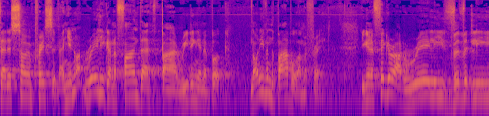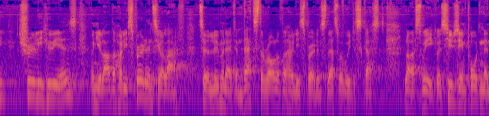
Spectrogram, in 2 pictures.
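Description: Noticeable background noise sits behind a man talking at a very fast pace. His fairly high pitch carries lively intonation. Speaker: preacher. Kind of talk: conversational, humorous sermon. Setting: church sermon. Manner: fast talker; fast talker, self-described motormouth.

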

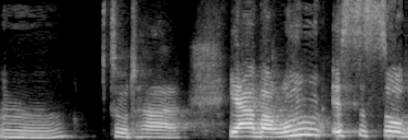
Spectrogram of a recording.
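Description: A woman with a fairly high pitch against a quiet background. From Saxony, eastern Germany. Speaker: nutrition coach. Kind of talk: interview. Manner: halting.

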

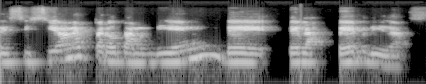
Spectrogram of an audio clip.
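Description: A woman speaks at a medium pitch. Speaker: community organizer and public health worker, book author. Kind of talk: interview conversation.

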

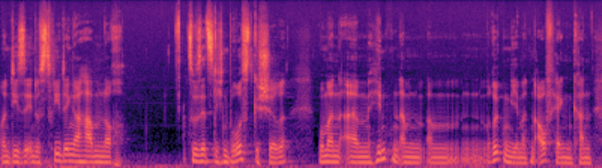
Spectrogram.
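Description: A man's plain, everyday voice at a moderate pace, with ordinary pitch variation. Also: fairly low pitch for a man. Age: 20s. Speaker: music video director. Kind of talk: casual chat.

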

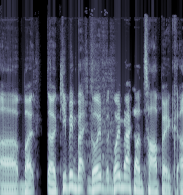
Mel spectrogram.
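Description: A man speaks with a Singaporean accent. The recording is very clean with a silent background, and the sound is dry and close with no echo. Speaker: game narrator, podcast cast member. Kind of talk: casual chat.

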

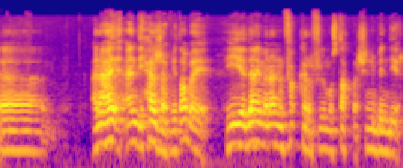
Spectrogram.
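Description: A man's dark, mellow, medium-pitched voice at a moderate pace with ordinary pitch variation. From Libya, Benghazi. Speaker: travel content creator. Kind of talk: interview.

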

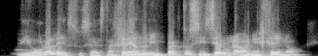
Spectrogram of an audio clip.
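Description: Dark and mellow yet somewhat breathy, a man's fairly high voice races along at a very fast pace with fairly even intonation. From Spain. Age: 40s. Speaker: nonprofit director. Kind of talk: interview.

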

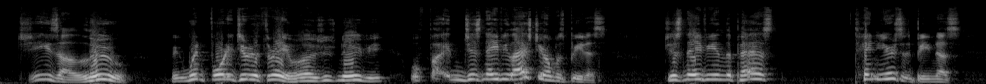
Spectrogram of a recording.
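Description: An animated man speaks with very wide pitch swings and long, frequent pauses. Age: 30s. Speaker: podcast host and Notre Dame football fan. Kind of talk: casual solo podcast recap. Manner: casual, animated, sports fan.

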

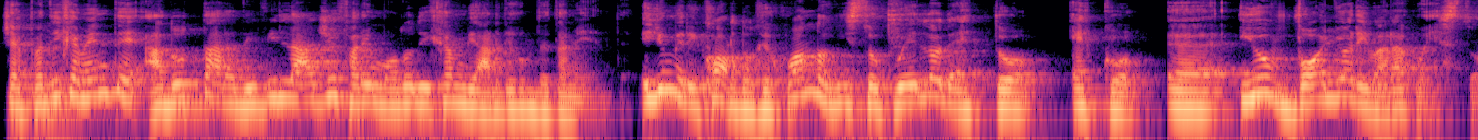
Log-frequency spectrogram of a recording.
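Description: The speech runs at a very fast pace with lively intonation and hardly any pauses. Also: man, high pitch for a man. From northern Italy, Milan. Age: 20s. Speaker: podcast co-host, business coach. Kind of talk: casual chat.

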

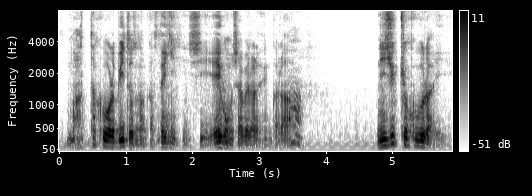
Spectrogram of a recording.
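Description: A man with a Kansai accent at a fairly quick pace, on a very clean recording with a silent background. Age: 40s. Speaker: radio co-host, shop owner. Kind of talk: casual chat.

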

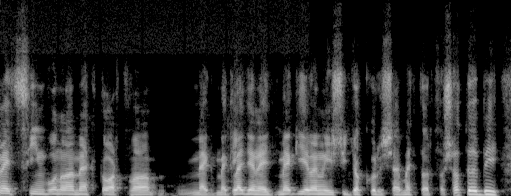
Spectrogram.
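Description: A normal speaking voice moves at a fairly quick pace with ordinary pitch variation. The background is quiet, and the sound is dry and close with no echo. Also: man. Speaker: classics lecturer and Formula 1 podcaster. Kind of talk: casual chat.

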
